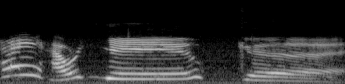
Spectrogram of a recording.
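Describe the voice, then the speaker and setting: The voice sits fairly high. It is a put-on character voice. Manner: gushing, excited.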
